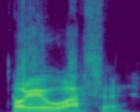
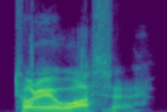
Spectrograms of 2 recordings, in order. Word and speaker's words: Toriawase: Toriawase, I think, is how they pronounce it.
